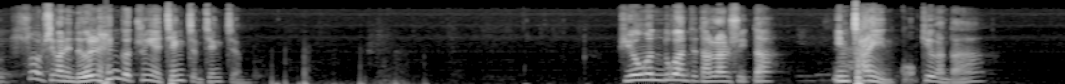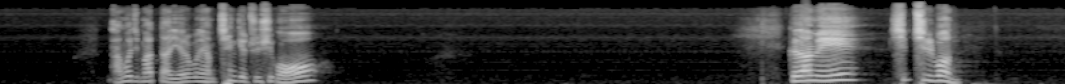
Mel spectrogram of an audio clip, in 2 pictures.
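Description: A man lectures through a microphone, speaking with animation in short bursts.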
